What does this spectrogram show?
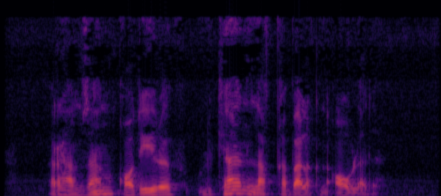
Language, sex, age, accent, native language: Uzbek, male, 18-24, Toshkent shahri, Uzbek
